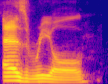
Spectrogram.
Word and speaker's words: Ezreal: Ezreal, he wants us to know it's pronounced not like Israel. He wants us to be well aware of that. – Ezreal.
